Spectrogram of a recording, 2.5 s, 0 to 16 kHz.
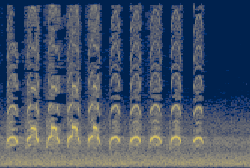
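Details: Osprey female calling for fish at dusk, 22 June 2013, Montana, mate fishing close by; a tight run of ten sharp, slightly arched whistled chirps, each quickly repeated, over a constant low rumble.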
